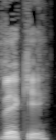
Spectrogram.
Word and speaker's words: VICI: voice input child identicant, uh, and it's pronounced V I C I, but it's pronounced Vicky.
